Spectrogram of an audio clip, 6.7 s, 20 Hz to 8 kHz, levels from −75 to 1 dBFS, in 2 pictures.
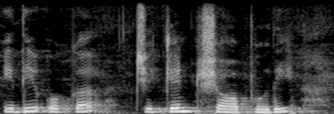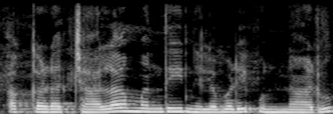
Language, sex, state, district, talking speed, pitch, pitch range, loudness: Telugu, female, Andhra Pradesh, Sri Satya Sai, 90 wpm, 205 Hz, 190-225 Hz, -13 LUFS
